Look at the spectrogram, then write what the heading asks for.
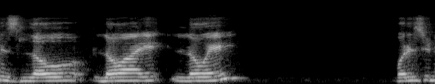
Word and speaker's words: Loay: Yes, Loay loay loay.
